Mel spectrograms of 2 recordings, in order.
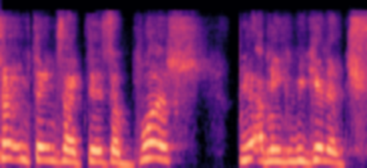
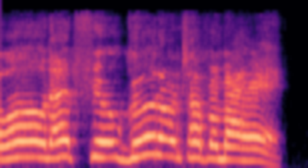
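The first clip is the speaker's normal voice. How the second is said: slow, drawn-out demon creature voice; 4 semitones higher than usual. Retelling what the demon said after salt hit its head: imitating the demon talking. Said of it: "That demon was like".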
